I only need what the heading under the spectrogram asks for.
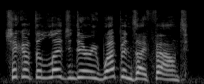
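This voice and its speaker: A woman voicing an earnest, excitable, wide-eyed child adventurer in a video game. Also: high-pitched, fast talker, soft background music. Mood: delighted, grateful.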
